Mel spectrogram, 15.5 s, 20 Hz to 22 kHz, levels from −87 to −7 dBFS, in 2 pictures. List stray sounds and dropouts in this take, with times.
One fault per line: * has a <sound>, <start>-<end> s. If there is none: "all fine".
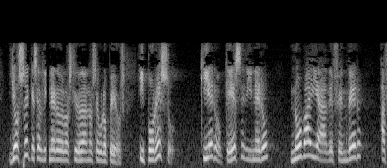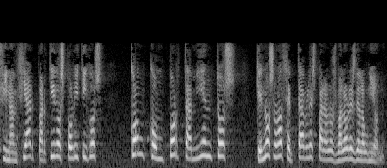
* has a dropout, 0.9-1.0 s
